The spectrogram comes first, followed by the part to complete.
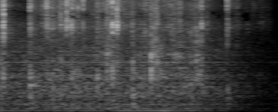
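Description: A metal spoon stirring a dry mix of sugar, cinnamon and nutmeg in a bowl: rapid scraping and clicking against the bowl, fading out near the end.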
